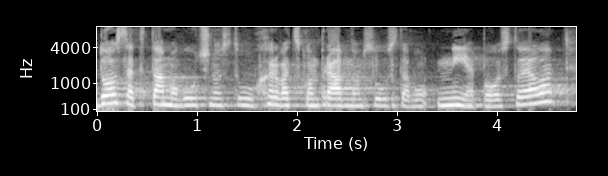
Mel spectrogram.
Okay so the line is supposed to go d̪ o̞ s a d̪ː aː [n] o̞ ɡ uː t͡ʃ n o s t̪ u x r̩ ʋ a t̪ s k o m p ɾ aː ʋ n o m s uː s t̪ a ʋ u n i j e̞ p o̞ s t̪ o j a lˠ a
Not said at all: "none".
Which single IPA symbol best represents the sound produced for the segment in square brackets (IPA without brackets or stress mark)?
m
